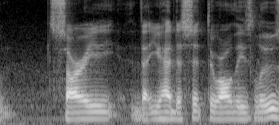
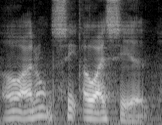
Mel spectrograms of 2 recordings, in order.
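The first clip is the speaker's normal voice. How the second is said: ordinary talk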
